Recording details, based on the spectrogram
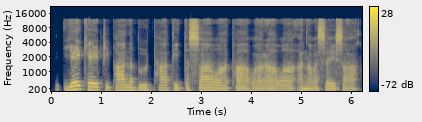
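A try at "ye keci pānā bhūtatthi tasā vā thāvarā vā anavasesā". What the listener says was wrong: Okay, the tsa. That was actually pronounced slightly shorter, almost compressed into nothing.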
